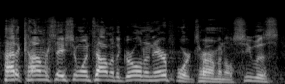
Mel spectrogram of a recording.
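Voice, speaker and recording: A man preaching a sermon as pastor, telling stories and acting out voices in an animated way. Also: high voice, racing, slight background noise. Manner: animated storytelling with acted-out voices. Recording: echoey hall.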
